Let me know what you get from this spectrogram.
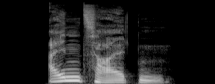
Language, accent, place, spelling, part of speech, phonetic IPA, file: German, Germany, Berlin, einzahlten, verb, [ˈaɪ̯nˌt͡saːltn̩], De-einzahlten.ogg
- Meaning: inflection of einzahlen: 1. first/third-person plural dependent preterite 2. first/third-person plural dependent subjunctive II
